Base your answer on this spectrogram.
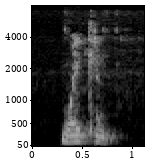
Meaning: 1. To wake or rouse from sleep 2. To awaken; to cease to sleep; to be awakened; to stir
- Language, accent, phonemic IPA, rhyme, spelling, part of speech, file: English, Southern England, /ˈweɪkən/, -eɪkən, waken, verb, LL-Q1860 (eng)-waken.wav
